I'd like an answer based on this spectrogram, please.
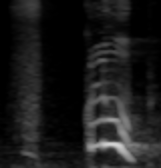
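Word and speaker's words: в клуб: Why? Because this v is voiced, so it will be pronounced as its voiceless counterpart, which is f, and this b is again a voiced consonant, so it will be pronounced as p, vkloop.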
